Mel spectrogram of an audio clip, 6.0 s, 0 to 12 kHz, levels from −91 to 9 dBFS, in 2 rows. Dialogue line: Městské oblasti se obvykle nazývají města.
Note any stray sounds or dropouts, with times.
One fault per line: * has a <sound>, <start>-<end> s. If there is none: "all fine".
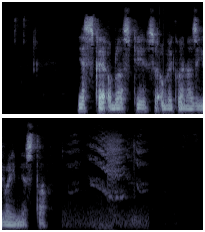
* has a squeak, 3.9-5.2 s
